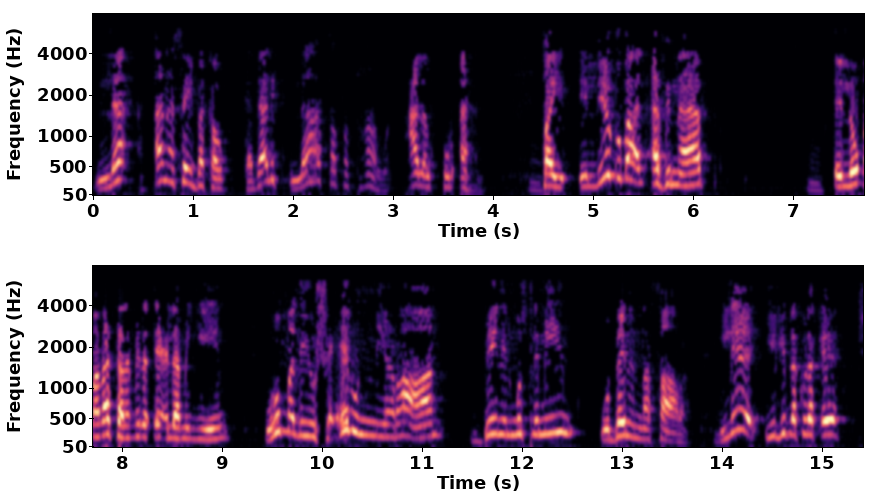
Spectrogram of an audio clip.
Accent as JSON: {"language": "Arabic", "country": "Egypt", "said": "احنا ابناء مصر، احنا وانتو"}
